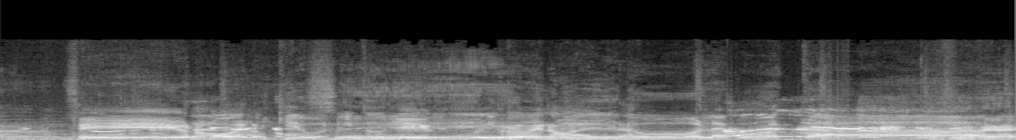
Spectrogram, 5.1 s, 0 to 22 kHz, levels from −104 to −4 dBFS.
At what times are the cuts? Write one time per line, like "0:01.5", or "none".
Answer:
none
